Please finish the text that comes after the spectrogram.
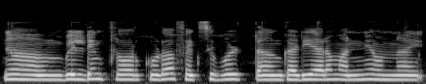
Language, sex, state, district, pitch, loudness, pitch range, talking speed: Telugu, female, Andhra Pradesh, Sri Satya Sai, 225 Hz, -14 LUFS, 215-235 Hz, 115 wpm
